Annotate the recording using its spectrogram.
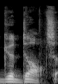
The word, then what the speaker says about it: Gadot: And her name actually is pronounced Gadot, apparently, which I did not realise until I saw the TV spots for this. You would have assumed it was like Brigitte Bardot, it was Godot.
